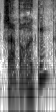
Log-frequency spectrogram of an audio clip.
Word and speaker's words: Saarbrücken: Aber den Ort Saarbrücken spricht man mit der Betonung auf der mittleren Silbe, Saarbrücken.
